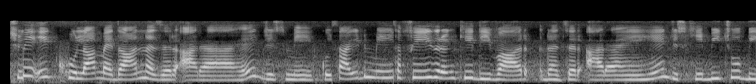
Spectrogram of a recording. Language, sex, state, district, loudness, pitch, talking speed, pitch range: Hindi, female, Chhattisgarh, Balrampur, -15 LUFS, 245 Hz, 175 wpm, 220-295 Hz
